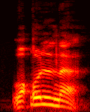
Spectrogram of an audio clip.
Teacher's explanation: قاف کو پر پڑھیں گے، الف مدہ کو ایک الف کے برابر کھینچ کر پڑھنا ہے۔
